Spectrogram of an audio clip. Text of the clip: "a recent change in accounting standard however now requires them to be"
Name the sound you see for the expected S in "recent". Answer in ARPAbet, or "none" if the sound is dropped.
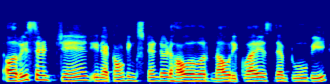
S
